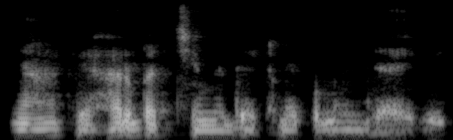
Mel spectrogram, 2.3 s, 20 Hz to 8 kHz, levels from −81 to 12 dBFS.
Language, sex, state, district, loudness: Hindi, male, Bihar, Saharsa, -25 LUFS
